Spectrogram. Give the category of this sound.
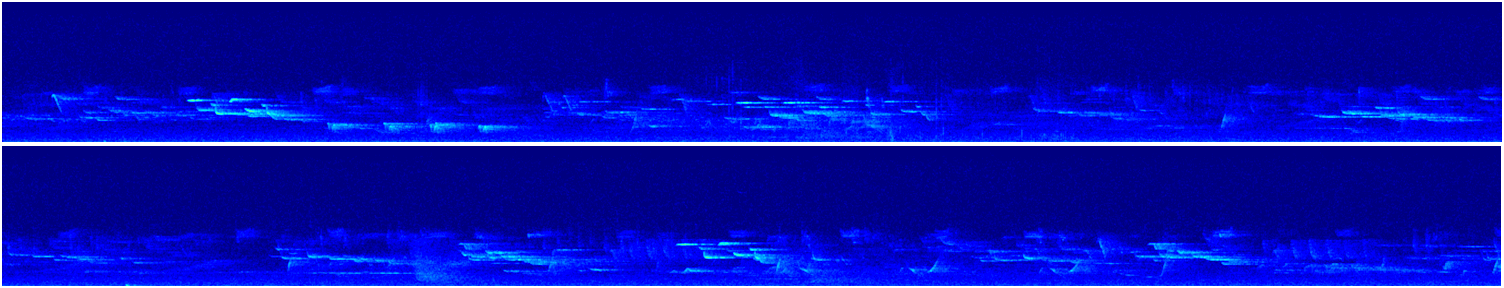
Soundscapes > Nature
